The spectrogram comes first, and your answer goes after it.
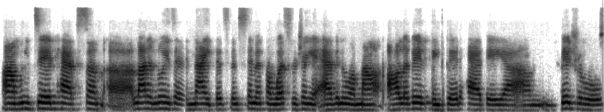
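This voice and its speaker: A woman's voice: on the low side, little pitch movement, moderate pace, few pauses, no room sound, muffled recording. A woman from the United States, a police lieutenant, giving an informal spoken report at a public meeting.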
